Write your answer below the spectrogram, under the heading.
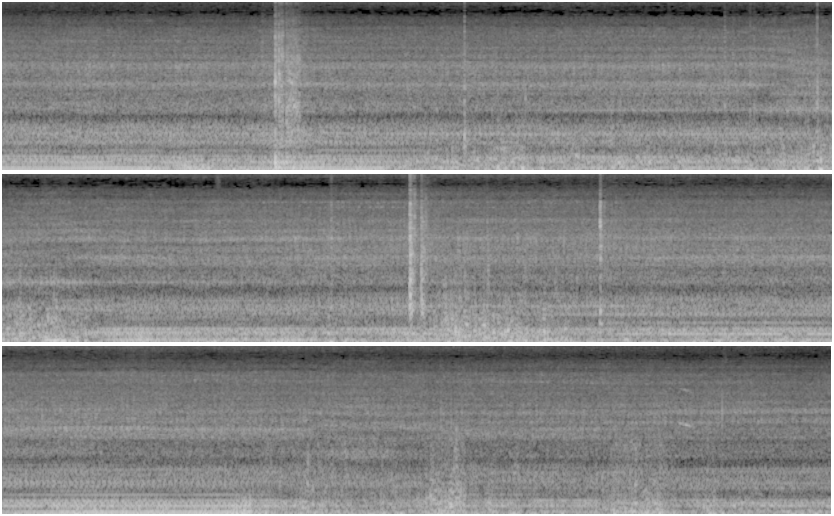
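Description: John Deere compact tractor's diesel engine running under load as its front loader lifts, the engine note swelling and easing as it works. A few sharp clanks stand out, about three seconds in and twice around twelve to fourteen seconds in.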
